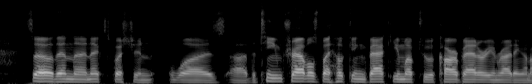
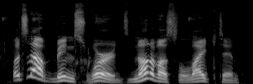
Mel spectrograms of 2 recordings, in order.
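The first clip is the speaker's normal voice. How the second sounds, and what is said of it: Cartoon tiger mascot voice. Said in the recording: “doing a Tony the Tiger impression”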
